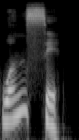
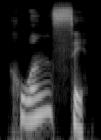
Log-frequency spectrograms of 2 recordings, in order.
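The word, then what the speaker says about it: 黄色: A pronúncia pede o uso do segundo tom, aquele som ascendente que eleva a voz Juan C.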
